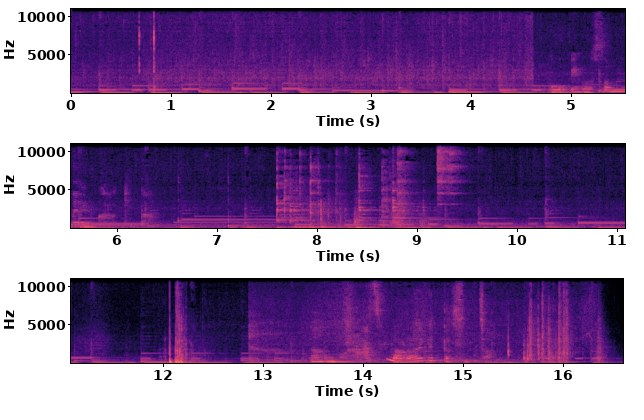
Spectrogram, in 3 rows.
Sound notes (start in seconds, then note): 7.6 bang!; 12.0 camera falls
